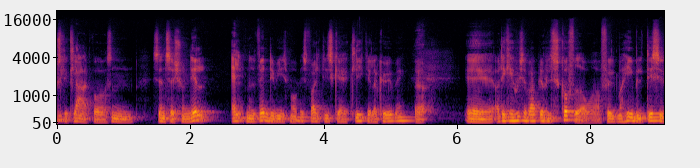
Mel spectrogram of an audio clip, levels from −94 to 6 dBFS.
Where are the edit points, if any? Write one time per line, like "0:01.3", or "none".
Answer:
0:02.8
0:03.6
0:07.3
